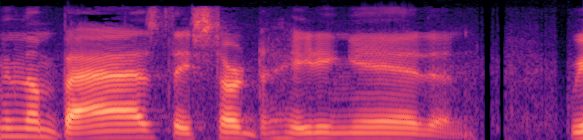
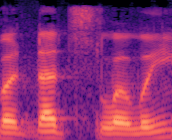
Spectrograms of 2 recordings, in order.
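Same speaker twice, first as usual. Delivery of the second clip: ordinary talk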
